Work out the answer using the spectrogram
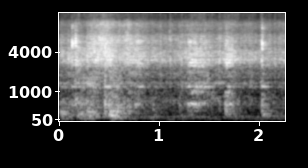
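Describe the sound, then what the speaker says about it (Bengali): Shrimp sauté with spices in a hot pan on a gas flame, giving a steady oily sizzle with occasional scraping strokes of a spoon against the pan, close and continuous. "চিংড়ি মাছটা আমি ভাজবো না, মশলার সঙ্গে কষাবো।"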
